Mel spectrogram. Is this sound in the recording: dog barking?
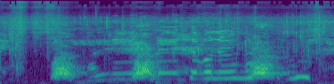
yes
